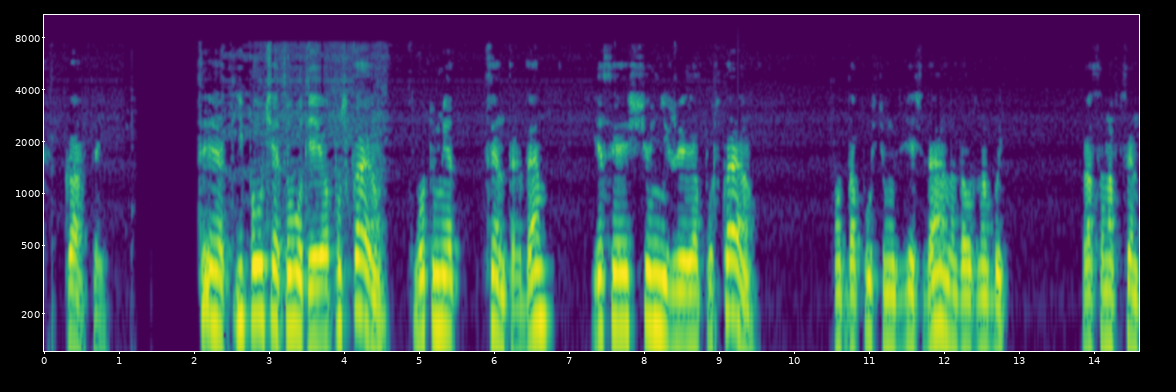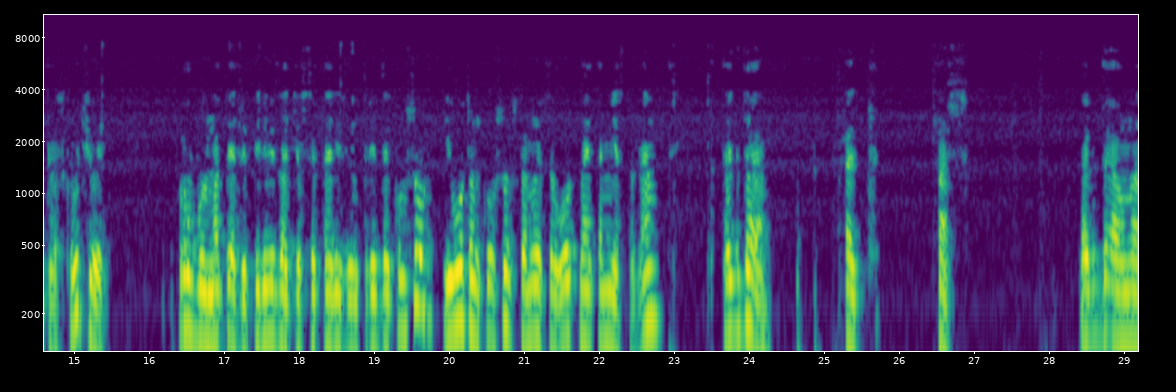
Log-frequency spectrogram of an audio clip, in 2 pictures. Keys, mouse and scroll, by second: 2.8-3.8 middle drag, 4.7-5.2 middle drag, 7.8 click, 9.1 KP_1, 10.8-15.7 drag, 17.3-19.1 drag, 23.3 middle click, 26.7 alt+h, 28.1 KP_1.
